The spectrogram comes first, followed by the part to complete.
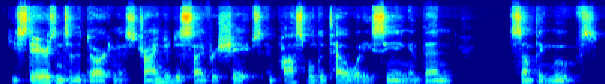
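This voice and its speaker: A man's voice: lowish voice, normal speed, darkish tone, breathy edge. A man narrating a screenplay at a live table read, reading terse scene directions in short phrases.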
